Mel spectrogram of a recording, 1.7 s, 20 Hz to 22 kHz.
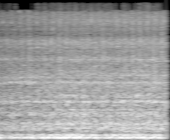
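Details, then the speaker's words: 1985 Firebird idling during coolant troubleshooting, reading 178; light, fast ticking over the idle rumble that keeps pace with engine speed. Owner hears valve tick on both sides and sees oil around the injectors, suspecting a head leak (new head gasket). "178 I can hear the valve tick more it's I it's sounds like it's here a bit on this side I think I've got valve tick on both sides"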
